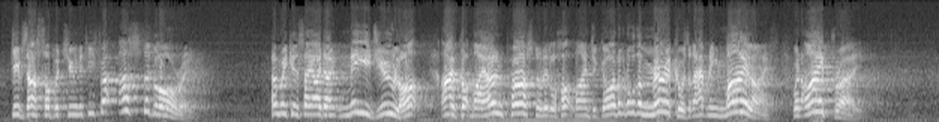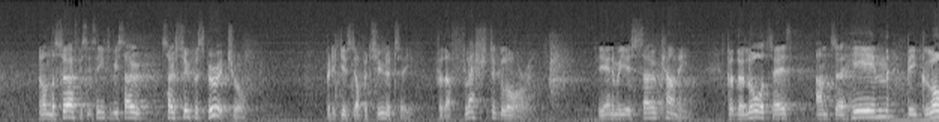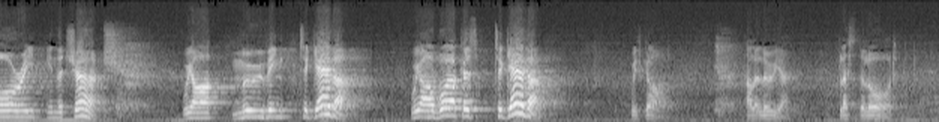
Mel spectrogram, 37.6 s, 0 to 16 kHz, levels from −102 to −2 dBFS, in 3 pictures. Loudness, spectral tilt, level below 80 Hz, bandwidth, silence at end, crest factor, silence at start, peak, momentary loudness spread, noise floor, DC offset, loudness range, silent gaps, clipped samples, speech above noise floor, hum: -17 LUFS; -4.5 dB/octave; -54 dBFS; 15.5 kHz; 0.6 s; 18 dB; 0.15 s; 0 dBFS; 21 LU; -53 dBFS; under 0.1%; 18 LU; none; under 0.1%; 35 dB; none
